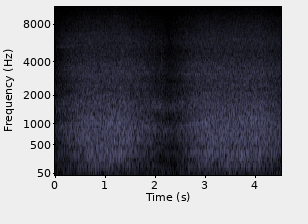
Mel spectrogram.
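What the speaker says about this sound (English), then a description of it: "the surf. That's the ocean sound." A mechanical surf device in a recording studio makes a soft ocean wave sound, two long swelling washes of hiss that rise and fall, quiet and close, with no other sounds.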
